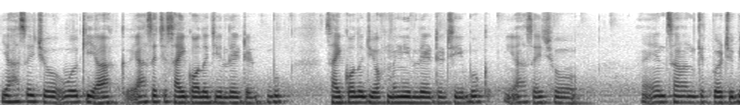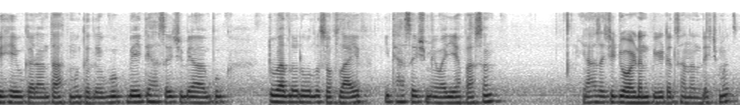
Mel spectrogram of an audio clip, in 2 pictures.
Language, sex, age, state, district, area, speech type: Kashmiri, male, 30-45, Jammu and Kashmir, Kupwara, rural, spontaneous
